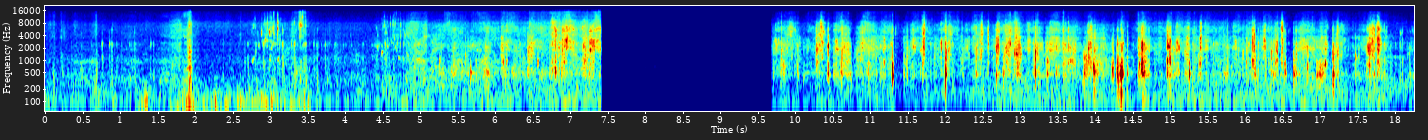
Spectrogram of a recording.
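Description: Hands mixing and kneading damp fishing groundbait in a plastic basin: crumbly squishing and rustling, with scraping against the basin and many small clicks. The sound drops out to dead silence for about two seconds near the middle.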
